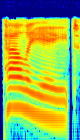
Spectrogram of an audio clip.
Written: palliate

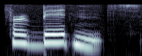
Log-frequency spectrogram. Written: forbiddance

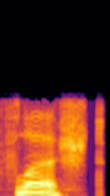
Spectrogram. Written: fleshed

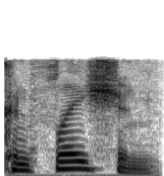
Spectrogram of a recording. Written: conflation

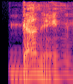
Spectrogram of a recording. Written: gunning

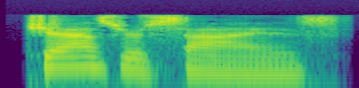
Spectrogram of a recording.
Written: jazzercise

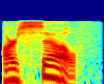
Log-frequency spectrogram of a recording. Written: ourself

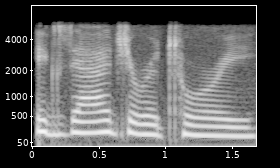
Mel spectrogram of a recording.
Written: exaggeratory

